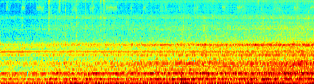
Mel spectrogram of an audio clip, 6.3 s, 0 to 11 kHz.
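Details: 2006 Range Rover Sport after differential rebuild with new bearings and races, driving: steady droning hum with several fixed tones over road noise; owner suspects pinion preload set too high at 35 in-lb.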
